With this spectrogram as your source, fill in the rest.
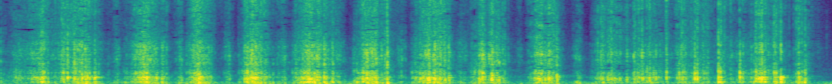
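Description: A small rectangular foam kitchen sponge is held and squeezed by hand while the fingers scratch its surface. It makes a quick, uneven train of dry, rasping scratches, each a short burst of hiss with a midrange peak and bright upper edges.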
